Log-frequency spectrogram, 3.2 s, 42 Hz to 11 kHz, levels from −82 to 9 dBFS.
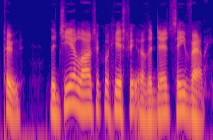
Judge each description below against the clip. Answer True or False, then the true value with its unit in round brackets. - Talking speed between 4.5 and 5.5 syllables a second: False (6.3 syllables/s)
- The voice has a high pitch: False (125 Hz)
